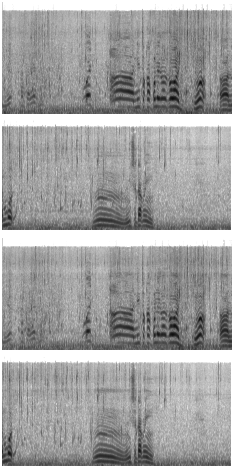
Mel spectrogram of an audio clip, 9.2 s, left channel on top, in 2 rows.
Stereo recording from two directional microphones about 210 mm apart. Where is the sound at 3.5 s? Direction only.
Centre (ahead or behind).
